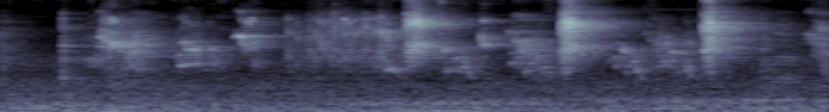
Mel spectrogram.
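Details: Pet budgerigars of a parakeet family trade harsh squawks and buzzy chatter, with sharp, piercing shrieks standing out about every three-quarters of a second toward the end.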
